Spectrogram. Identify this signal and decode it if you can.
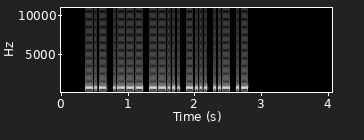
Morse code, heard as a keyed tone, about 34 wpm, 700 Hz. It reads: KJ7BUA
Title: USA Call Signs - 6 Characters - Repeated 3x - 35wpm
